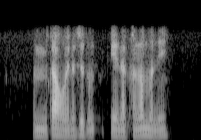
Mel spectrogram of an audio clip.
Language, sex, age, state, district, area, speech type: Manipuri, male, 18-30, Manipur, Kangpokpi, urban, conversation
